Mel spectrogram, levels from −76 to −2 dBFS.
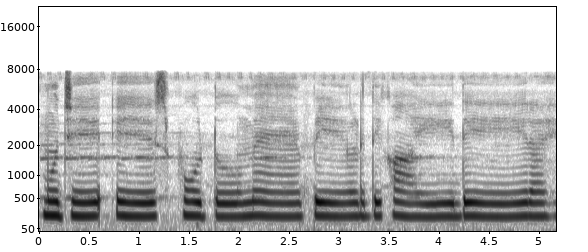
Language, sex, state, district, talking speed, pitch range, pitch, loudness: Hindi, female, Madhya Pradesh, Umaria, 95 wpm, 205-215 Hz, 210 Hz, -14 LUFS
